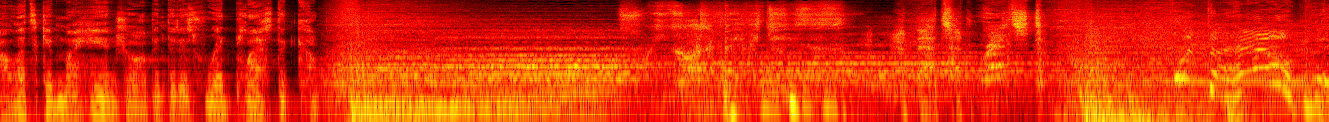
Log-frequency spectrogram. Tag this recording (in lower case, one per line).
music
speech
